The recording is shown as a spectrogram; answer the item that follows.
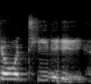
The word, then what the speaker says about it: Waititi: Taika Waititi, who is a director who is most famous for, Thor Ragnarok at this point.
